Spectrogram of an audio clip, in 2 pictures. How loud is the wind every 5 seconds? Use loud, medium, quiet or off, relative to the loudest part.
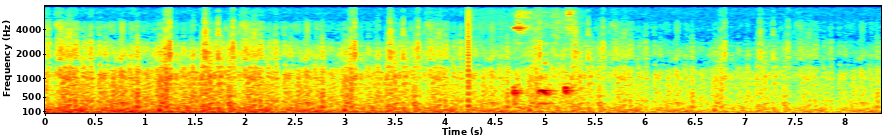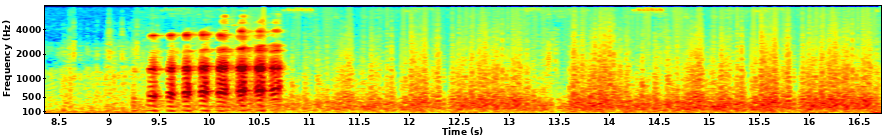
medium, quiet, loud, loud.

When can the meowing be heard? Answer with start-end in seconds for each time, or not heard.
not heard.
